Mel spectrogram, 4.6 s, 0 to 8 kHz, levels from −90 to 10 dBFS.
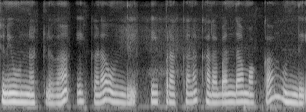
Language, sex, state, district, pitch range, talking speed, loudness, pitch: Telugu, female, Andhra Pradesh, Srikakulam, 175-195 Hz, 115 wpm, -16 LUFS, 185 Hz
